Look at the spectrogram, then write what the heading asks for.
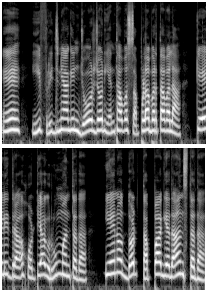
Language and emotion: Kannada, fearful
